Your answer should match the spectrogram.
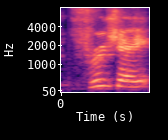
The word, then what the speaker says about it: Fruge: Today we have Mia, the director of Fruge LLC.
